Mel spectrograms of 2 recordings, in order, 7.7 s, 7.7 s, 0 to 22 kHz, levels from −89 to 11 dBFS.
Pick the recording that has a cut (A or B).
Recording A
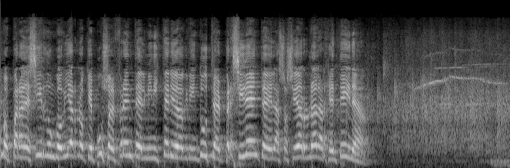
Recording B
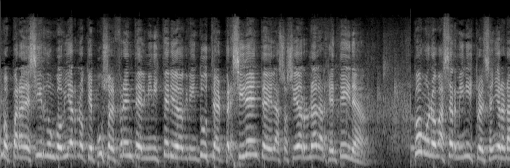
B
